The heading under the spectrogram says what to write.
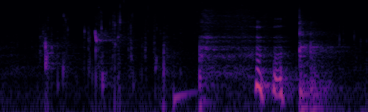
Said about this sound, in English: Oh, I need to breathe. Oh, I need a drink of water. Which right now, I need a drink of water.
